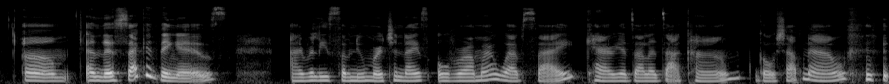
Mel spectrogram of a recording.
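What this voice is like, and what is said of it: Nasal, congested voice. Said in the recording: “I don't know if you can hear it. I am sick. ... I sound very nasally, ... I'm super congested.”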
